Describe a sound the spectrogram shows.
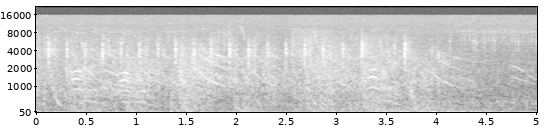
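Blaster shots zap rapidly in a video game.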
